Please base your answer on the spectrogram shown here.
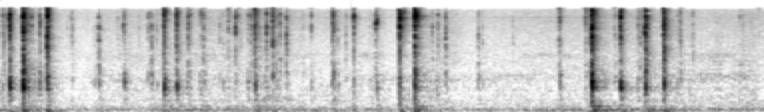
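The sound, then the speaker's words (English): Typing on a computer keyboard, a faint, steady stream of rapid plastic key clicks with irregular rhythm and occasional sharper taps, with no talk. “I'm going to let you type through this and stop bombarding you with questions for the sake of time.”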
